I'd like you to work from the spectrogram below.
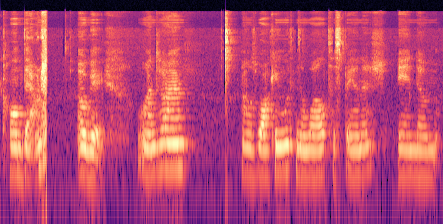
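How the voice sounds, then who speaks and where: A teenage girl chats to her camera about her school days in a loose, rambling way, full of fillers and little giggles. Her voice sits a bit low for a girl her age. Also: flat delivery, measured pace, a little hiss or hum, low-quality recording. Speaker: student vlogger. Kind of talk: casual storytelling vlog.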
